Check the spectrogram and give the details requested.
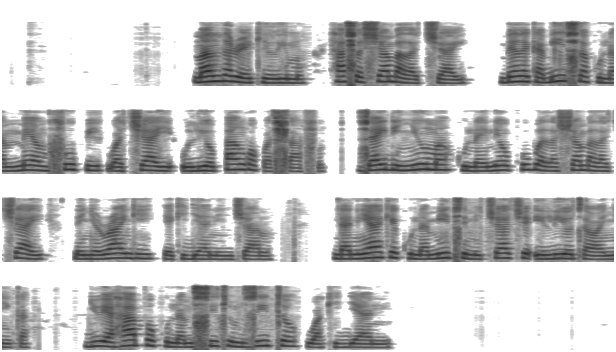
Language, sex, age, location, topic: Swahili, female, 18-24, Dar es Salaam, agriculture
